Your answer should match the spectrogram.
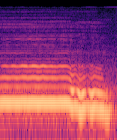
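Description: A man singing a wordless phrase, humming-like: one long steady note that, near the end, wavers and slides downward in pitch.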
